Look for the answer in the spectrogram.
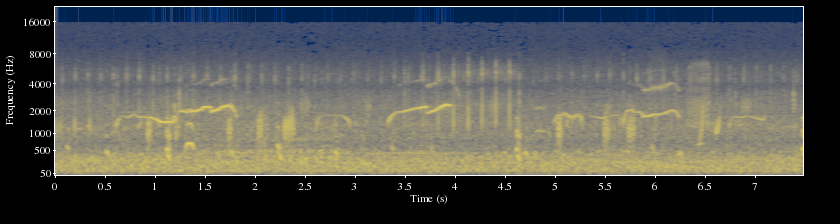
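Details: Close-up red-gartered coots, chicks and adults together, exchanging conversational calls: repeated thin upslurred whistles, scattered sharp ticks and lower clucking notes over a steady background chatter.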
